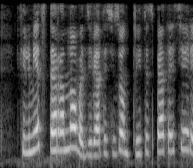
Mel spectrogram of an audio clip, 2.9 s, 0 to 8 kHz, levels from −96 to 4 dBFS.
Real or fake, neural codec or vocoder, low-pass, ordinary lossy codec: real; none; 7.2 kHz; AAC, 48 kbps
